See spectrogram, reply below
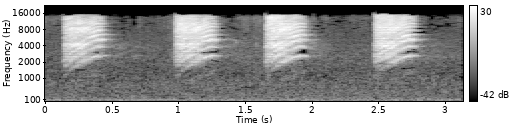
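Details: A Northern mockingbird perched on a tree branch on 25 October 2020 gives four harsh, raspy, buzzy notes, each under half a second, spaced about a second apart over faint background hiss.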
